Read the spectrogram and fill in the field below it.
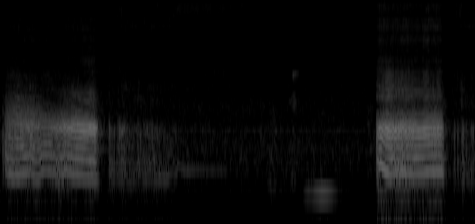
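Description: Two loud, rough, buzzing snores about four seconds apart, with quiet breathing between them. Typical snoring of a flat-faced dog.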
